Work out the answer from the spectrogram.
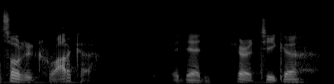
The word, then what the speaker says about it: Karateka: well so did karateka it did karateka keratica hey I could mispronounce it however I want like a heart artery of the plug but you noticed he pronounced it so it rhymed with erotica well yeah it doesn't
